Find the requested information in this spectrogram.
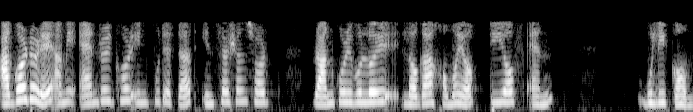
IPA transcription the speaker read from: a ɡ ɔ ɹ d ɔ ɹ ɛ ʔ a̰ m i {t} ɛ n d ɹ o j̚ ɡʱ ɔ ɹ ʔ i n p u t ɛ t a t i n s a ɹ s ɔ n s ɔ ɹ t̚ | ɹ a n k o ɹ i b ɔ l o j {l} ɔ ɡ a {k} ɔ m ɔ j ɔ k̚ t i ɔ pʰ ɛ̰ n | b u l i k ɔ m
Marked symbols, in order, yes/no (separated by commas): no, yes, no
